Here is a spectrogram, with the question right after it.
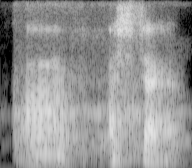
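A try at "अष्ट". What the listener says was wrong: Ashta. Please be careful because it does not have a visarga. It is ashta.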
